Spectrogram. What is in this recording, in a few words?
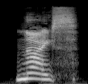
nice shot, teen girl voice; source engine; left 4 dead 2; survivor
